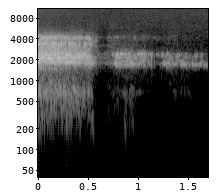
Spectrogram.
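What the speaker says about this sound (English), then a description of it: "And exhale." A long, breathy exhale during a slow relaxation flow, loud and airy at first, then tapering into a softer, thinner breath that trails off.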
